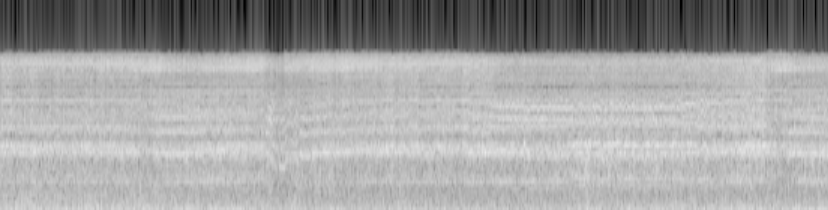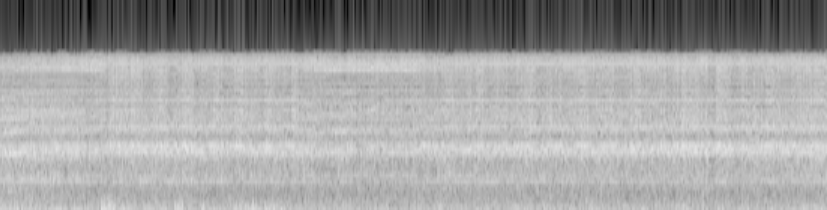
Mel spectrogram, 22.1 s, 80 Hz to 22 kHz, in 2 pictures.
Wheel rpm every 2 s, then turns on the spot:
170, 160, 160, 160, 160, 160, 170, 160, 170, 170, 170.
none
